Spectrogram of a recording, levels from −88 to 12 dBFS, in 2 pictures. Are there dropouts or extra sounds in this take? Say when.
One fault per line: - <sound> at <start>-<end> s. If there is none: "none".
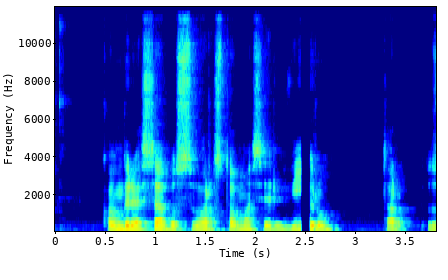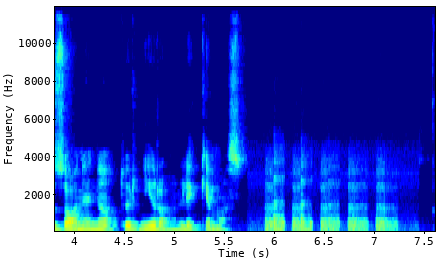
- dropout at 2.5-2.6 s
- laugh at 5.9-7.3 s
